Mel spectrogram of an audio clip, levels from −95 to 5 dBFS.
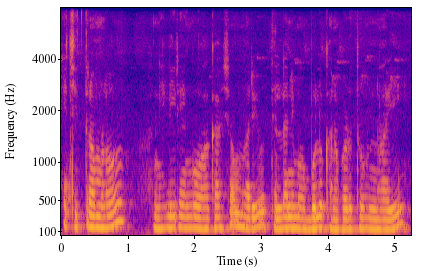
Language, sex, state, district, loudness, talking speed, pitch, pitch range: Telugu, male, Telangana, Mahabubabad, -16 LUFS, 90 wpm, 145 Hz, 135-150 Hz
